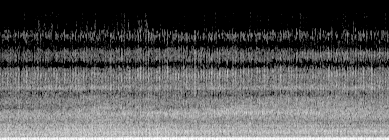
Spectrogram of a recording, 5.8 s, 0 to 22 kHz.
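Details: Toro mower, model 20370, after carburetor cleaning, reassembly and fresh gas: steady, even drone at constant speed with no surging, sputtering or dying out. Now runs much better and keeps running.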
